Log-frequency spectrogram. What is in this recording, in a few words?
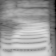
"rhap5", taiwanese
